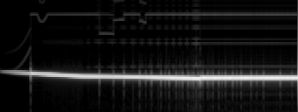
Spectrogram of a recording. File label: Sound of a police car siren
